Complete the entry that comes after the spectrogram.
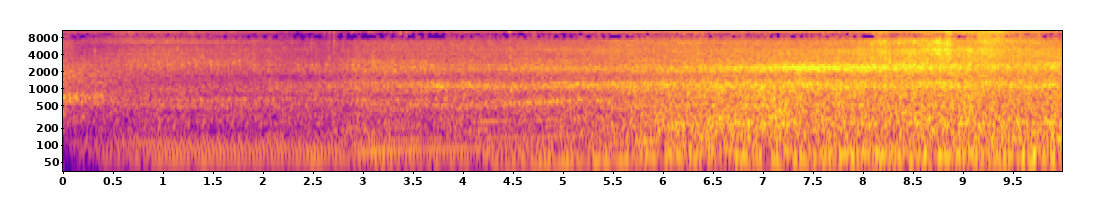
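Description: Tokaido Shinkansen train running past on the tracks below, a low rumble with rushing noise that grows steadily louder from about five seconds in.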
